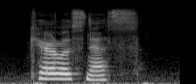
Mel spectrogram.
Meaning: Lack of care; the state or quality of being careless
- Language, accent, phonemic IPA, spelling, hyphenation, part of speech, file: English, US, /ˈkɛɹləsnəs/, carelessness, care‧less‧ness, noun, En-us-carelessness.ogg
